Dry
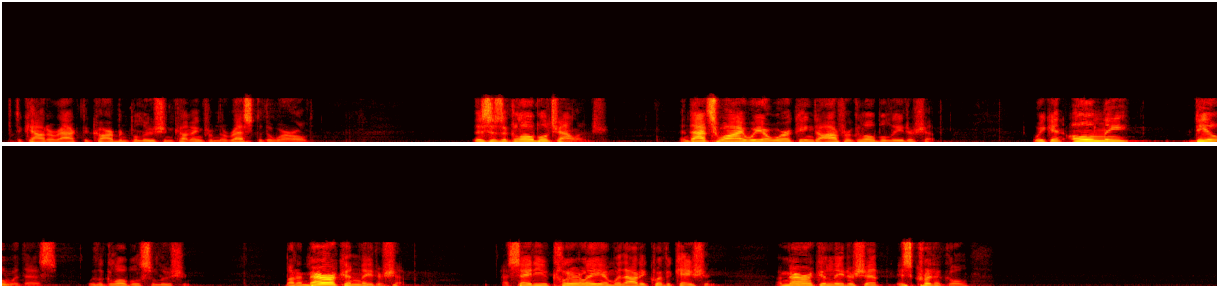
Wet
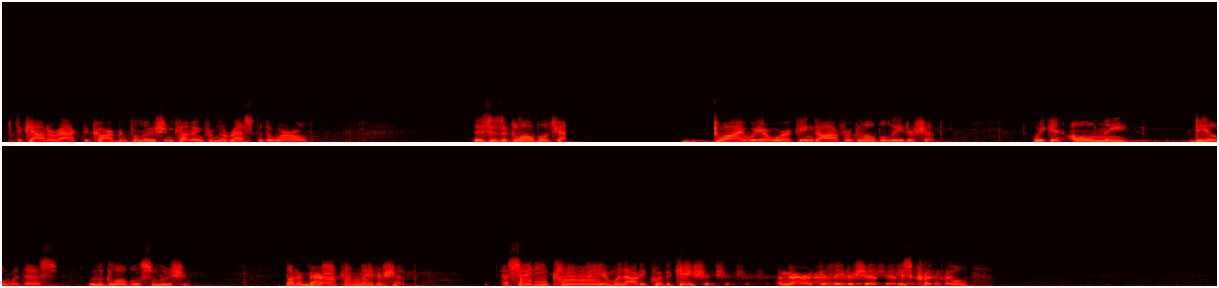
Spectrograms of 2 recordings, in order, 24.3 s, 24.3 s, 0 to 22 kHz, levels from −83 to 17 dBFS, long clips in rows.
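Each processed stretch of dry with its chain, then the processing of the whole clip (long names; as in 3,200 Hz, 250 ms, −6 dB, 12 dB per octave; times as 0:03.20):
0:01.34–0:02.05: parametric band 1,500 Hz −6.5 dB 0.3 octaves + comb filter 4.8 ms, depth 95% + multiband upward and downward expander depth 40%
0:05.63–0:07.13: mu-law and A-law mismatch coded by A + inverse Chebyshev band-stop filter 350–4,000 Hz, stop band 60 dB + transient designer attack +8 dB, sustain −2 dB
0:15.35–0:18.13: high-pass filter 52 Hz + saturating transformer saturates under 3,700 Hz
0:19.09–0:21.67: loudspeaker in its box 360–4,800 Hz, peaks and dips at 390 Hz +7 dB, 870 Hz −10 dB, 1,400 Hz +6 dB, 2,800 Hz −7 dB + repeating echo 203 ms, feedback 30%, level −14 dB
whole clip: elliptic low-pass filter 3,100 Hz, stop band 40 dB; comb filter 2.9 ms, depth 33%; downward compressor 6 to 1, threshold −36 dBFS; level +1 dB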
